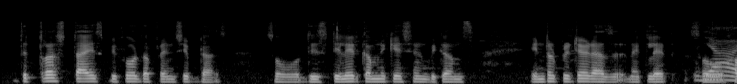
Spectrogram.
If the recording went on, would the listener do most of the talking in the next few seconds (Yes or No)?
Yes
